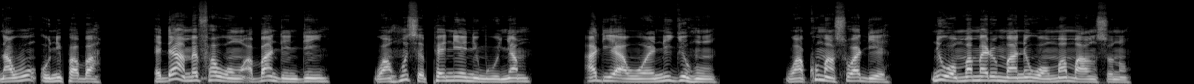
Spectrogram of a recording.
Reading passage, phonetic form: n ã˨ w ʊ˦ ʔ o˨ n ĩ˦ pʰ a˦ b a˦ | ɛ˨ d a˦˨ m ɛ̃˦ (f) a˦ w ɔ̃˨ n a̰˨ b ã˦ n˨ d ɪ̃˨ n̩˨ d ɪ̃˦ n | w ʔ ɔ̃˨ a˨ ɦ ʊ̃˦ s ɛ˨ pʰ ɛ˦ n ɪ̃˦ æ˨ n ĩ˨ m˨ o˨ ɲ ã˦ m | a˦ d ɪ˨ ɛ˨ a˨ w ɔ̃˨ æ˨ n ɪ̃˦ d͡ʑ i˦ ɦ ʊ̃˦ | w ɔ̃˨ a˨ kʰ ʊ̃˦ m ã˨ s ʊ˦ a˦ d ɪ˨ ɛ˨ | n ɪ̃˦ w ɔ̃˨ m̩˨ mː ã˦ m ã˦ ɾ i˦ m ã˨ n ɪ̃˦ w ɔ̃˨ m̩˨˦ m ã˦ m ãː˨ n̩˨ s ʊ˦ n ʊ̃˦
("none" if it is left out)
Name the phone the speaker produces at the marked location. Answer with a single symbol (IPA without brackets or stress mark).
f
